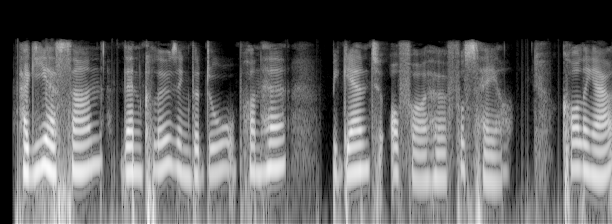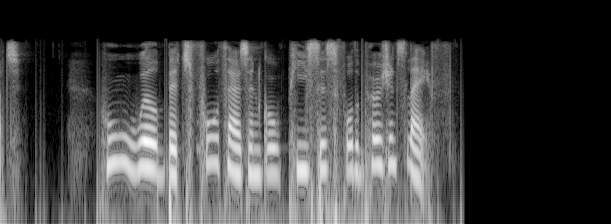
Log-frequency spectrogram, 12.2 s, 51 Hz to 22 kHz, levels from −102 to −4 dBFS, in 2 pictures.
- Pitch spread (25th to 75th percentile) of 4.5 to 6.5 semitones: No, average, 2.7 semitones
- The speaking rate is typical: No, slow, 125 wpm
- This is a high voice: Yes, high, 215 Hz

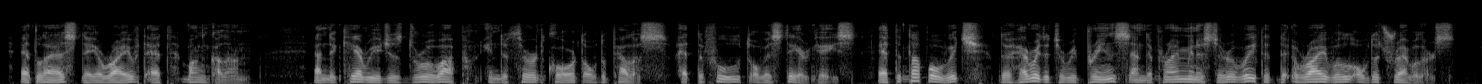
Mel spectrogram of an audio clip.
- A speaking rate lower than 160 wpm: No, average, 170 wpm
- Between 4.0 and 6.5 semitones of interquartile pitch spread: No, average, 3.2 semitones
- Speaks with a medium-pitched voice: No, low, 110 Hz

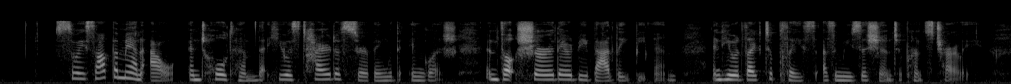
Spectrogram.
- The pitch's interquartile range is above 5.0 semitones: No, average, 3.8 semitones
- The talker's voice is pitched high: Yes, high, 215 Hz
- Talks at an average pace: No, fast, 220 wpm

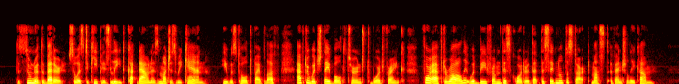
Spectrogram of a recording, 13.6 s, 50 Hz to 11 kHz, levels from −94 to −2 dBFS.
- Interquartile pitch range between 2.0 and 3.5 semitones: No, average, 4.9 semitones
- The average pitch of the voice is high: Yes, high, 195 Hz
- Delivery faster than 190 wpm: Yes, fast, 205 wpm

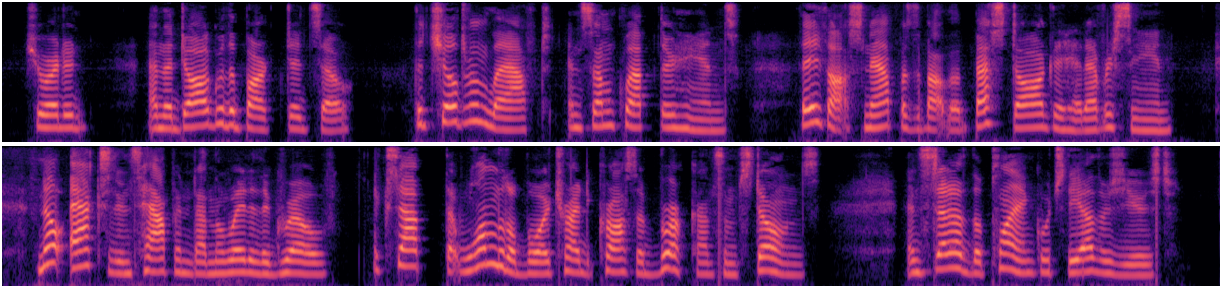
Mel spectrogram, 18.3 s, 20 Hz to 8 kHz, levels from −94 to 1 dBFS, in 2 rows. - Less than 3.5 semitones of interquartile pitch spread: No, average, 3.9 semitones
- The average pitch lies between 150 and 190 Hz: No, high, 230 Hz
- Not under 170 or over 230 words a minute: Yes, average, 195 wpm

